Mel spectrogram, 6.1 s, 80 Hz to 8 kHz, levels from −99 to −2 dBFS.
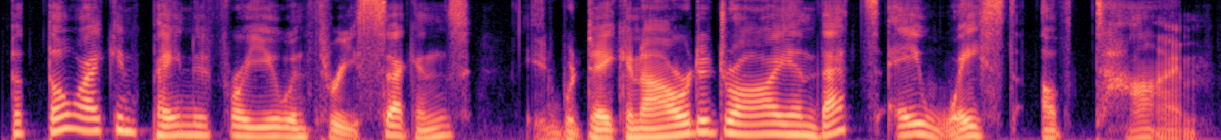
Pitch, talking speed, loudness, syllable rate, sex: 145 Hz, 235 wpm, -17 LUFS, 4.8 syllables/s, male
